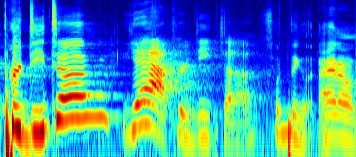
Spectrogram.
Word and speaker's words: Perdita: Perdita? Yeah, Perdita. Something. I don't know. It's Viola and Perdita.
